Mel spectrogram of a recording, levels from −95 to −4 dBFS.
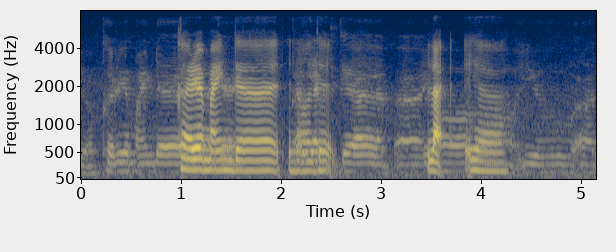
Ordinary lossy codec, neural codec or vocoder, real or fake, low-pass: none; vocoder, 44.1 kHz, 128 mel bands every 256 samples, BigVGAN v2; fake; 7.2 kHz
